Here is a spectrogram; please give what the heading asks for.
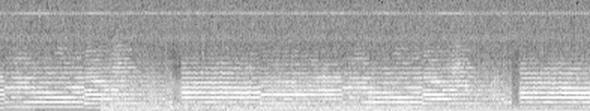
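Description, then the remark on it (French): A fire engine's two-tone siren wails loudly as firefighters arrive at a house, alternating between high and low notes every second or so over a heavy engine rumble, growing slightly stronger as it approaches. No one speaks. “Les pompiers arrivent, mais trop tard.”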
